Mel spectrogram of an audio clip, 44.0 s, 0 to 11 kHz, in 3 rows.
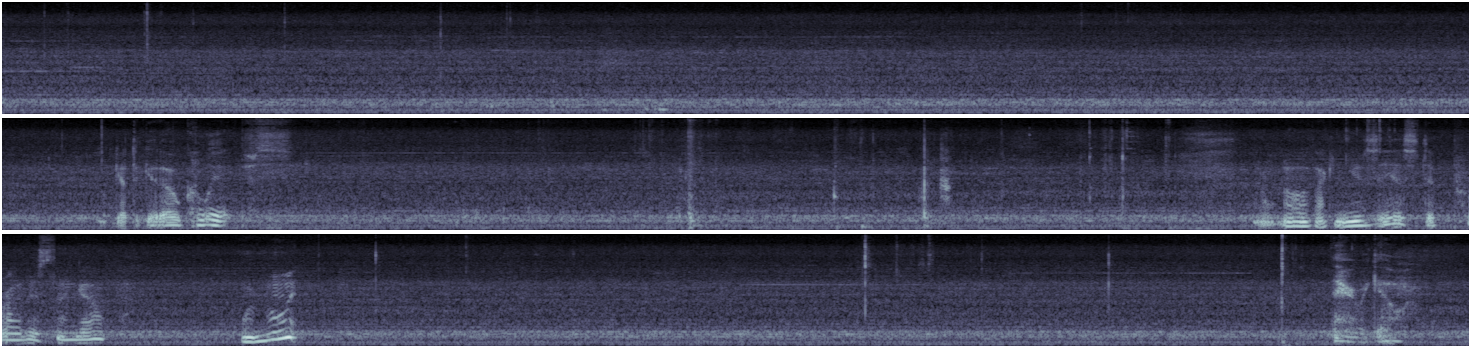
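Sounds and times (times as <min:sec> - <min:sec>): low background hum: 0:00.0 - 0:44.0.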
